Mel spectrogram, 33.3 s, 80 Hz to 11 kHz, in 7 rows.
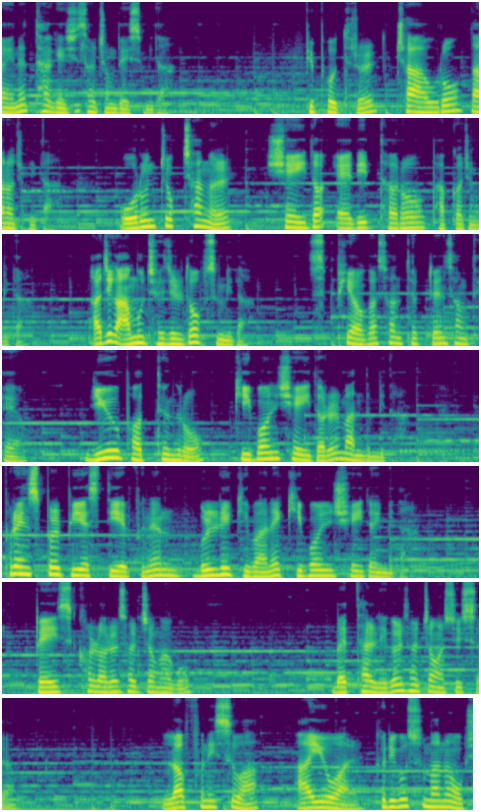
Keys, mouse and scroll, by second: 1.3 ctrl+alt+q.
